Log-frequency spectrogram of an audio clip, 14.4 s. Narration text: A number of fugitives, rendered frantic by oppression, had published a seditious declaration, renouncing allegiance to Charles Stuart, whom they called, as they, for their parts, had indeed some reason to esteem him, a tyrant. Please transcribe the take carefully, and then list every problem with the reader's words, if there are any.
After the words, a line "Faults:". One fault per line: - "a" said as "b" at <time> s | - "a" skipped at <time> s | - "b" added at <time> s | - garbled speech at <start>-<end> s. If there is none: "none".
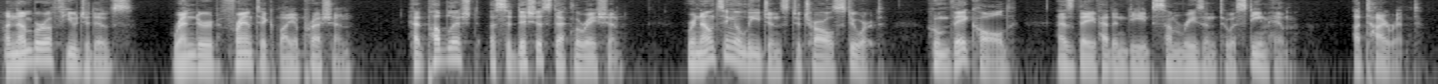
A number of fugitives, rendered frantic by oppression, had published a seditious declaration, renouncing allegiance to Charles Stuart, whom they called, as they, had indeed some reason to esteem him, a tyrant.
Faults:
- "for their parts" skipped at 11.0 s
